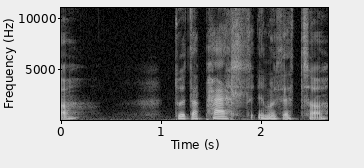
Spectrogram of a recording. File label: "pell", Welsh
